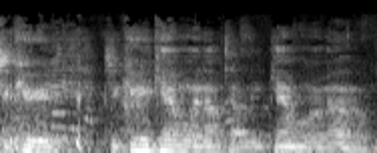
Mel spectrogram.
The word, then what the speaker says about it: Shu'Kuri Campbell: She pronounced his name wrong, but it's all right though. Everybody do it. It's Shu'Kuri Campbell, and I'm Talib Campbell, and we the Cboyz.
